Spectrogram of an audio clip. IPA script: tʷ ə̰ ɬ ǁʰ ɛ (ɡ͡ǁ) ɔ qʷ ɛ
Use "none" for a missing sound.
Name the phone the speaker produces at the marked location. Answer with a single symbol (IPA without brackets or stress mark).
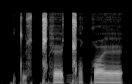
ɡ͡ǁ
